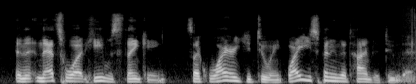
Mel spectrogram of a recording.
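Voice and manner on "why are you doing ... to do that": ordinary talk, nothing marked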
